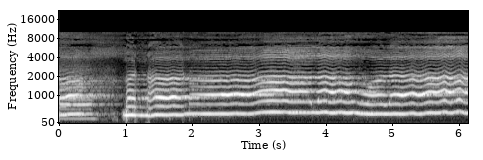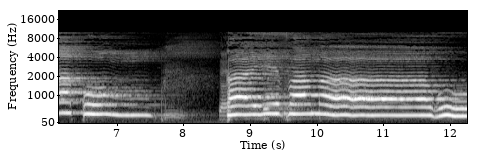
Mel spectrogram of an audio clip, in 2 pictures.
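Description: A young boy singing a sholawat (Islamic devotional song) solo into a microphone, with long, wavering held notes. He breaks off for breath about seven and a half seconds in, then carries on.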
